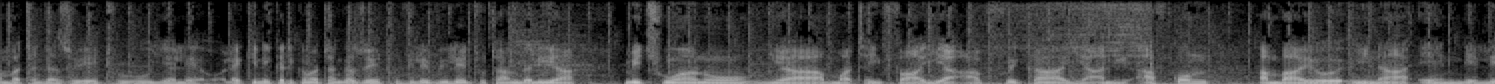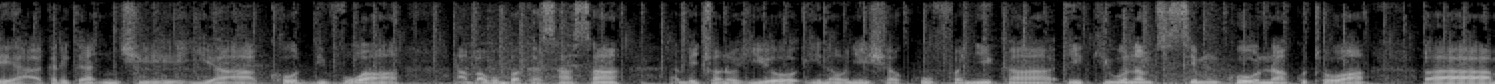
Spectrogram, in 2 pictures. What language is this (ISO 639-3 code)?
swa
